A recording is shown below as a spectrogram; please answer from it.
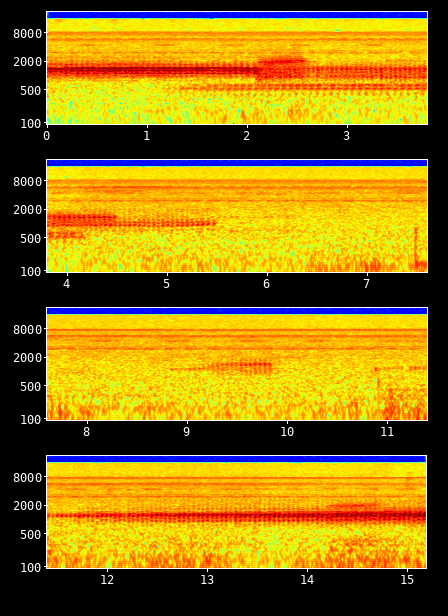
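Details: Pond chorus at nightfall in front of a house: frogs, toads and treefrogs trill loudly at first, fall away to scattered short trills in the middle, then build back into a steady trilling.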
